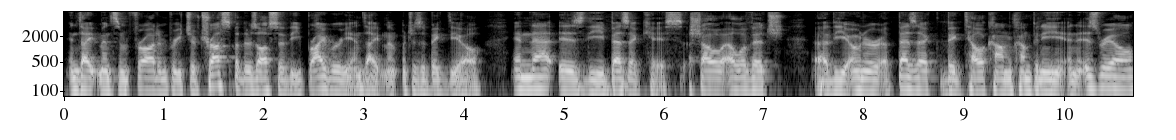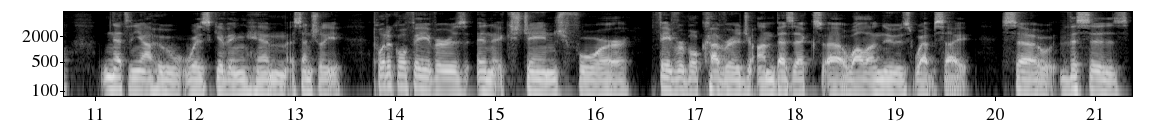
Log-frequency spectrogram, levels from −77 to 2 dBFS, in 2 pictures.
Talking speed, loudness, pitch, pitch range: 160 wpm, -17 LUFS, 95 Hz, 95-105 Hz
